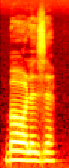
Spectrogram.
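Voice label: "boles", lingua sarda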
